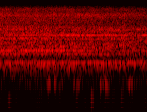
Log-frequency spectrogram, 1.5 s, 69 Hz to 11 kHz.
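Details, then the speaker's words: Anycubic Chiron 3D printer after TMC2208 SpreadCycle modification on the Y-axis bed driver, bracing installed: only a soft even hum with faint rhythmic swishes from the moving bed, no loud stepper whine; quiet operation. "Now you also know from my, just before this, I did the 228 Spreadcycle modification for the Y axis on the bed. And as you can hear, it's quiet."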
